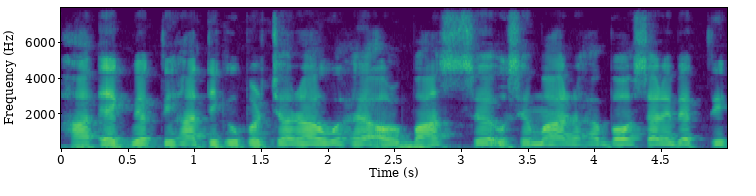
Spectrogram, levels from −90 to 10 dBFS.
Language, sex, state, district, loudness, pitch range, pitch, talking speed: Hindi, male, Bihar, Saharsa, -17 LUFS, 140-150 Hz, 145 Hz, 240 wpm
